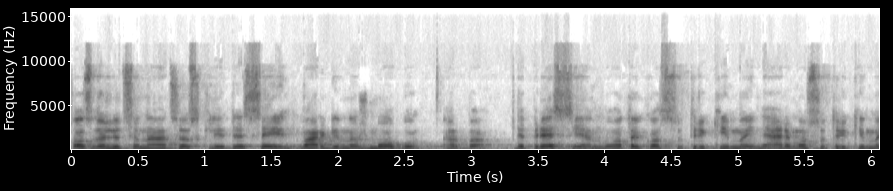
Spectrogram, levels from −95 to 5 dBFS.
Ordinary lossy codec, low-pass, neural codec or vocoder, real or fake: Opus, 16 kbps; 14.4 kHz; vocoder, 44.1 kHz, 128 mel bands, Pupu-Vocoder; fake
